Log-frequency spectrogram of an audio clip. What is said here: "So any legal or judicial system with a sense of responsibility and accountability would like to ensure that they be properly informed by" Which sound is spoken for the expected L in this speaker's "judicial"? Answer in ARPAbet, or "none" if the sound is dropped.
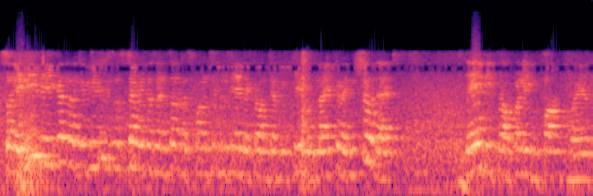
N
